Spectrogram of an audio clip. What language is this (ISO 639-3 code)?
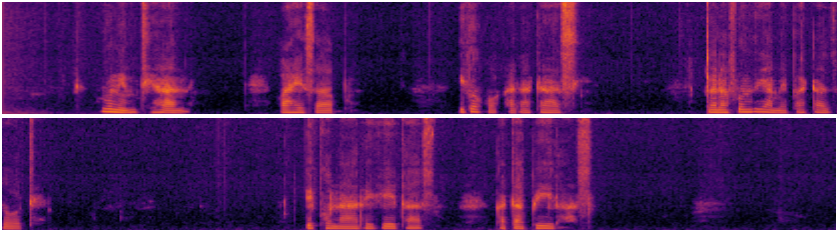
swa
